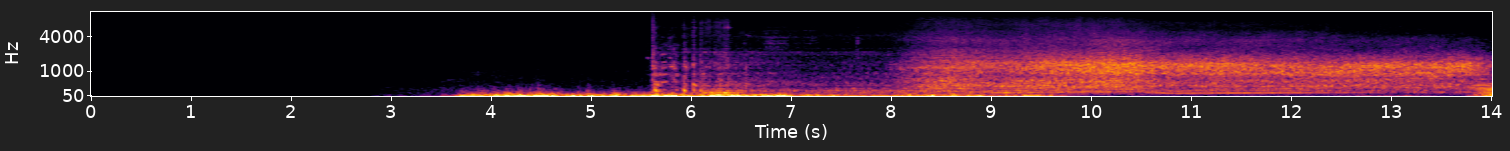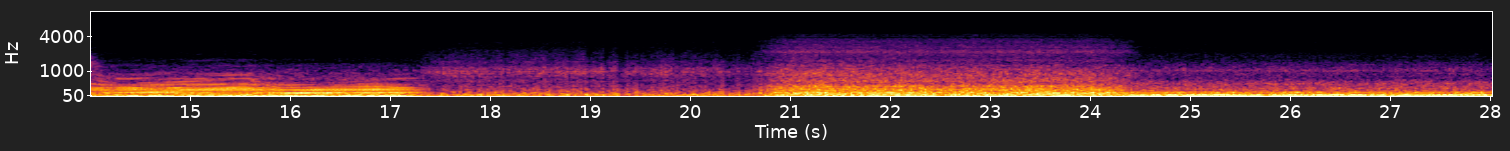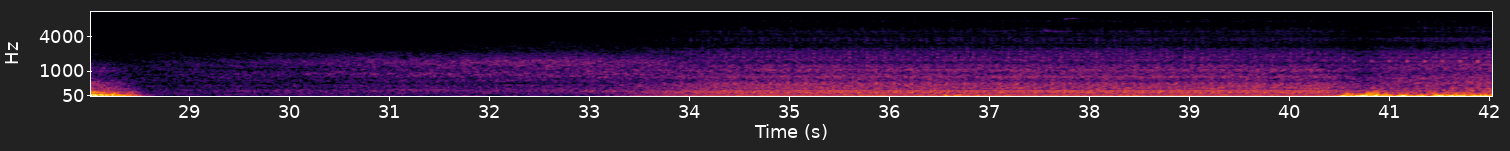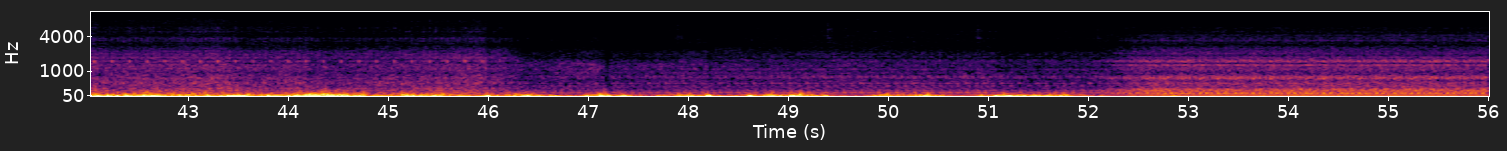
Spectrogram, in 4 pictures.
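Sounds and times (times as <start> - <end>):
diesel engine from inside car: 5.6 - 21.8, 22.5 - 28.6, 33.0 - 56.0.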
